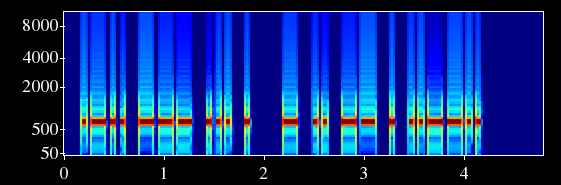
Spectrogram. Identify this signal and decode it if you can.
Morse code, heard as a keyed tone, about 25 wpm, 700 Hz. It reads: LOSE TIME?
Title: Sentences from Top 1100 Words 25wpm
